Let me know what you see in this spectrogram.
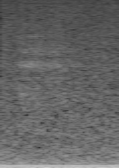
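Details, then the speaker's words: Pet dog snoring in the background at home. "If you can hear Drax in the background snoring his little head off."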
